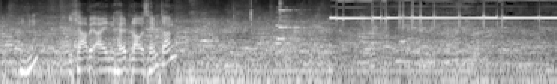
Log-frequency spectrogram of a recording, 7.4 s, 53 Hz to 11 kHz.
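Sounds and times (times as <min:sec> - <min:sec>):
speech: 0:00.3 - 0:03.0
steady high-pitched electronic tone from a handheld color detector: 0:03.6 - 0:07.4.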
